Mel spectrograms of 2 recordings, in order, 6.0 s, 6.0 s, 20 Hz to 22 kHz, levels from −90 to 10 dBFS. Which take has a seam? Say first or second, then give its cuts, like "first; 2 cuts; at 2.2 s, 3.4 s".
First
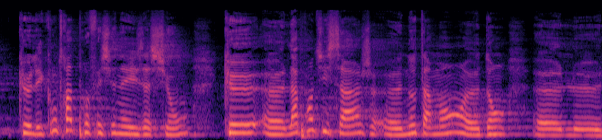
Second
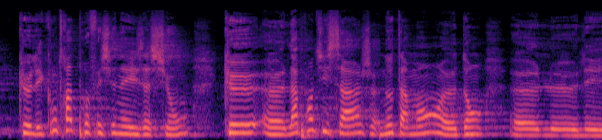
second; 1 cut; at 3.8 s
